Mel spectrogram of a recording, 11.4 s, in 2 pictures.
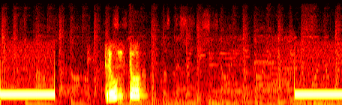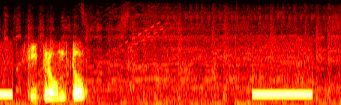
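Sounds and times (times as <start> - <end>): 
telephone ringing: 0.0 - 0.9, 4.9 - 6.7, 9.9 - 10.9
speech: 1.8 - 2.6, 6.2 - 7.2.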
